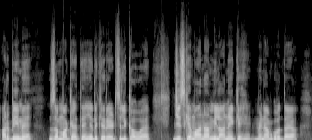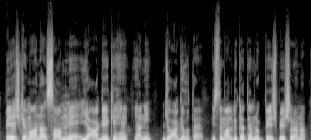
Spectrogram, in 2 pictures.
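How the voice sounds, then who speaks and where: A man's voice: on the high side, lively intonation, no echo. Patient male Urdu grammar teacher. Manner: patient, repeats key words and checks in with the listener. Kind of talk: explaining a lesson over an on-screen document.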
